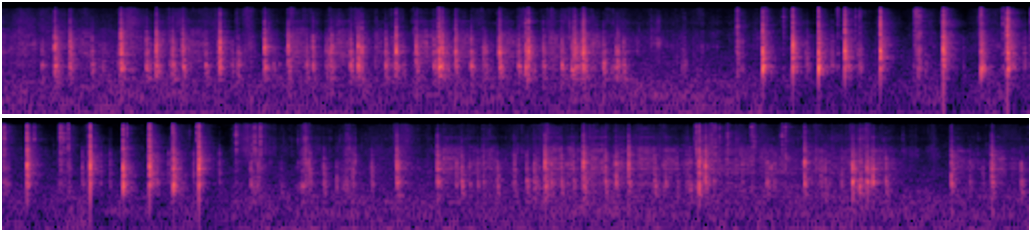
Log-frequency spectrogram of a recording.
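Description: Computer mouse buttons clicked quickly and repeatedly, a continuous run of sharp clicks that comes fastest and loudest between about four and six seconds in.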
